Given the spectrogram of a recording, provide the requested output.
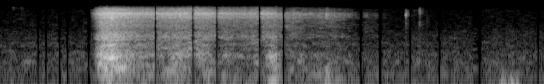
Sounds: Sniff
